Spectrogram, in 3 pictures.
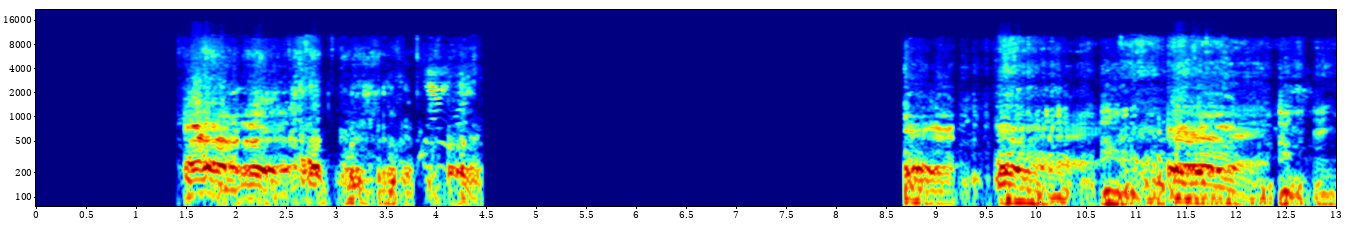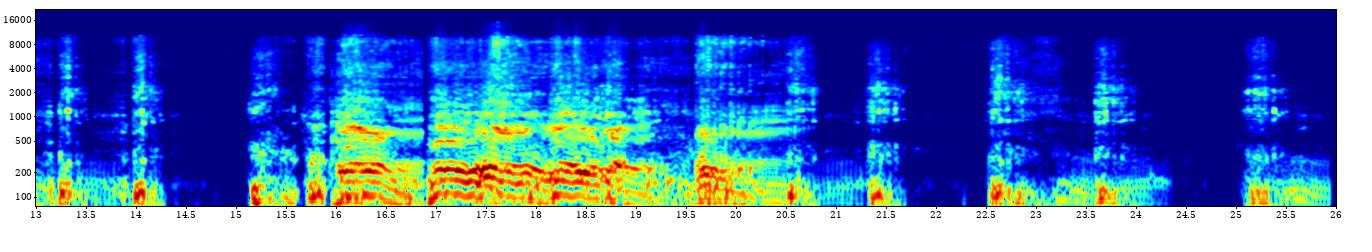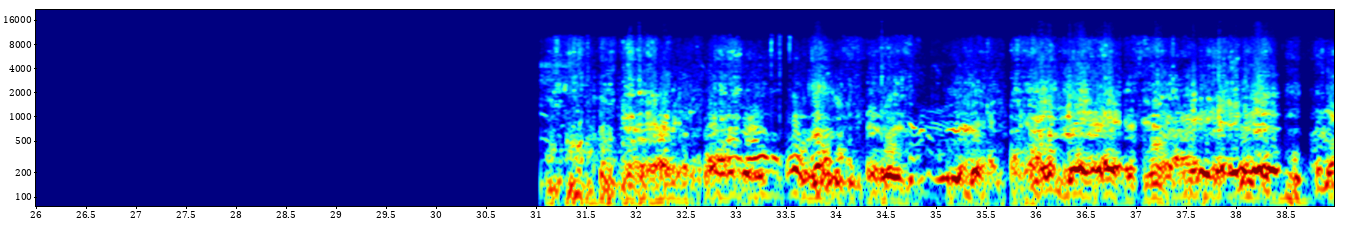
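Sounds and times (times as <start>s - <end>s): big cat roaring: 1.4s - 4.5s, 8.7s - 14.5s, 15.1s - 21.9s, 22.5s - 24.4s, 25.0s - 26.0s, 31.0s - 38.9s.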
